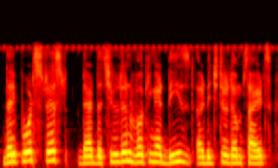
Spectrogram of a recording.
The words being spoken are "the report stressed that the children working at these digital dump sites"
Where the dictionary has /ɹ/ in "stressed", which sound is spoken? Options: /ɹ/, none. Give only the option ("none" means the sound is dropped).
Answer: /ɹ/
